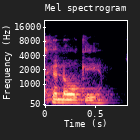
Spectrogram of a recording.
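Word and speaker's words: Kalnoky: Meanwhile, the lead vocalist of Streetlight, a guy called Thomas Kolsky, I think that's how you pronounce his name, right? Kolsky? – Thomas Konolke. – Konolke.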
